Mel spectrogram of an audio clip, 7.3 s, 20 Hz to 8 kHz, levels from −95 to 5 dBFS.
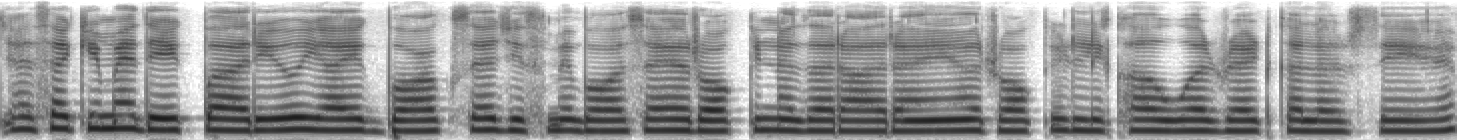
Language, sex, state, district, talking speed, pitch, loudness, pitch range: Hindi, female, Uttarakhand, Tehri Garhwal, 215 wpm, 230 Hz, -15 LUFS, 225-240 Hz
